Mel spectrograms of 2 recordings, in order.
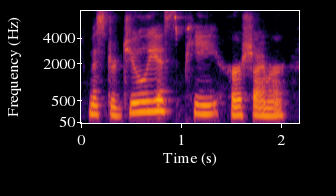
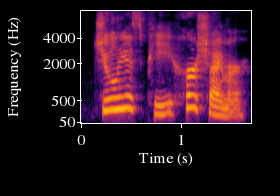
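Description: First: Said in the usual way. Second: Name called out high, then falling; sudden realisation. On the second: A narrator's reading. Tommy voicing the thought they both had, sudden realisation. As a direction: blurt the name as it dawns on you.

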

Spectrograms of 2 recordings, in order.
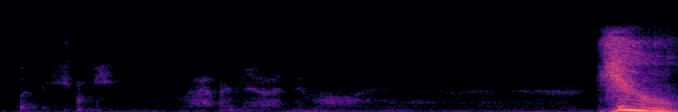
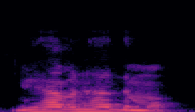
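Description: First: Slow, drawn-out theatrical whisper; dramatic whisper. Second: Said in the usual way. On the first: Pretend. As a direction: whisper it slowly like a secret boast. Boast repeated in whisper.

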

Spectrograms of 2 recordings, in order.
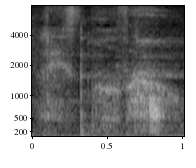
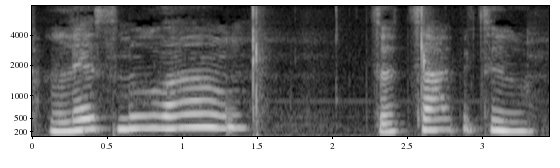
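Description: First: Soft breathy whisper. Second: Said in the usual way. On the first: Real, not acted. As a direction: whisper it to yourself. Whispered aside before the next topic.

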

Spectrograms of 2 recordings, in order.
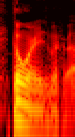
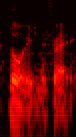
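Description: First: Said in the usual way. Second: Very low, hushed reassurance; soft, low imitation of a confiding aside; quiet aside. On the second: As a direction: murmur it privately to the listener. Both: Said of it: "He's like saying this to me".

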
